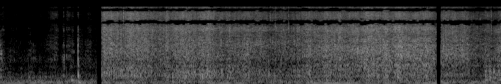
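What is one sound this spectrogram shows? Tissue paper rustles and crinkles loudly.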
